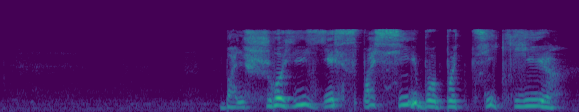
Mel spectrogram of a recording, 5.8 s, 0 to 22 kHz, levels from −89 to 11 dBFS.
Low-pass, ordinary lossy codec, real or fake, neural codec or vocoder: 7.2 kHz; none; real; none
